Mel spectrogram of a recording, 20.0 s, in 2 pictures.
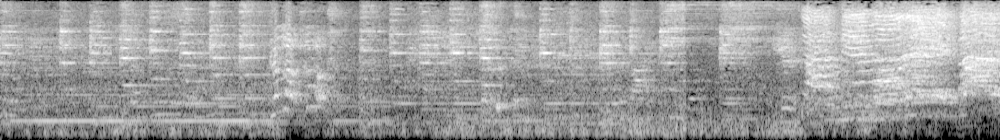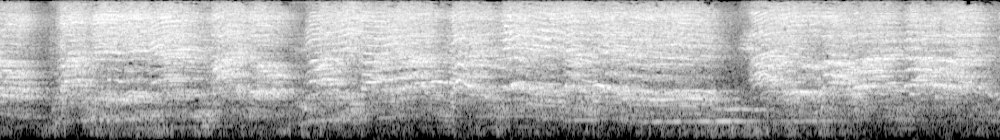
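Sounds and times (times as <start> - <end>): children singing in unison: 8.0 - 20.0.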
